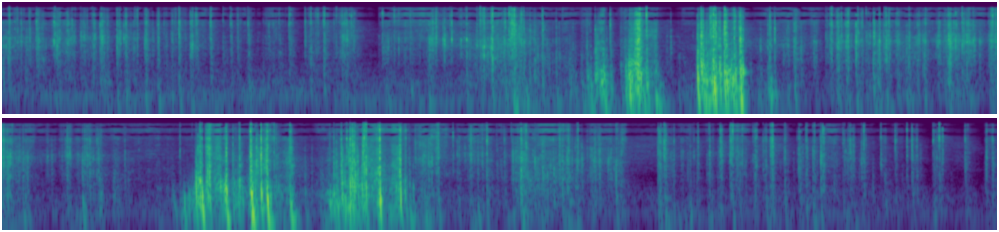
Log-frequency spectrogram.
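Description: Long red nails scratch a flat white paper shopping bag with a red logo lying on a wooden table, then a hand crinkles and folds it. Soft, dry scratching runs throughout, broken by two louder bursts of crisp paper crinkling near the middle and again later in the clip.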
